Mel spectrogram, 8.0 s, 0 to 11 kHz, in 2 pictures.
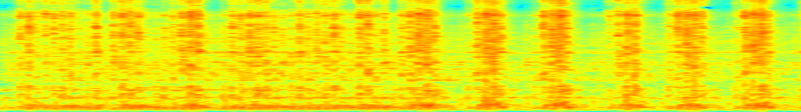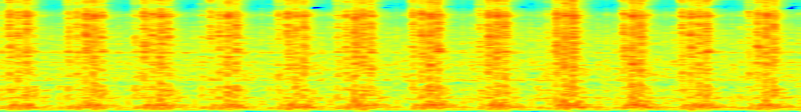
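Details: Zetor Crystal 8011, first start after engine rebuild: steady diesel clatter with an even pulse of about three beats a second, no misses or knocks; smooth, healthy idle.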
